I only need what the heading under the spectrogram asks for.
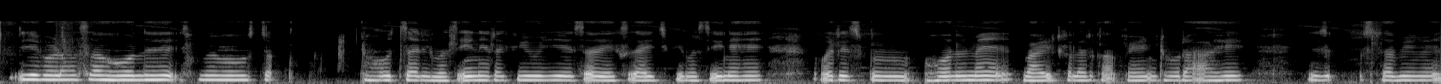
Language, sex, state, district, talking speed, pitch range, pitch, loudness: Hindi, female, Bihar, Begusarai, 125 wpm, 190-205 Hz, 195 Hz, -16 LUFS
